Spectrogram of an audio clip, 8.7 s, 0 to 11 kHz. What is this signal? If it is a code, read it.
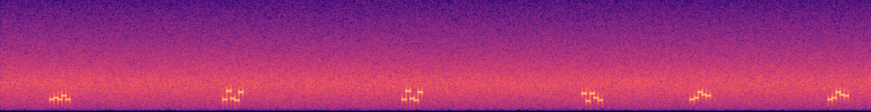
Five-tone selective call (EEA), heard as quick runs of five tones, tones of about 40 ms. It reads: 35373 33420 33420 91952 35087 35087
